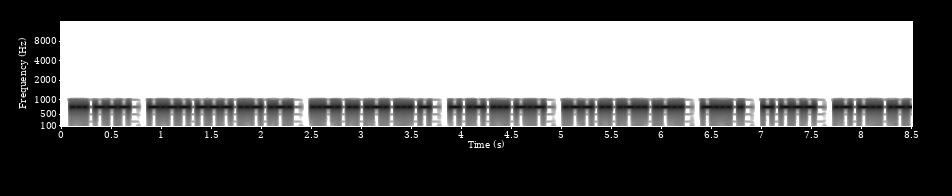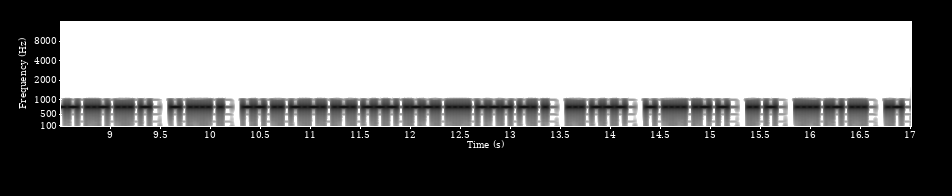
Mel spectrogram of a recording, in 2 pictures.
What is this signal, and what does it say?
Morse code, heard as a keyed tone, about 40 wpm, 750 Hz. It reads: SO YOUR FIRST TASK WILL BE TO ADJUST THE MICROPHONE SO THAT IT HAS A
